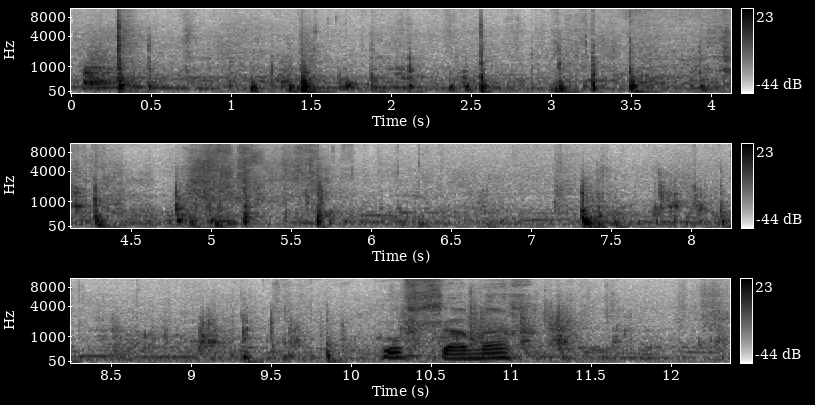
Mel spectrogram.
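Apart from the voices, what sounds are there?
door opening or closing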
